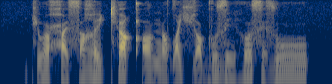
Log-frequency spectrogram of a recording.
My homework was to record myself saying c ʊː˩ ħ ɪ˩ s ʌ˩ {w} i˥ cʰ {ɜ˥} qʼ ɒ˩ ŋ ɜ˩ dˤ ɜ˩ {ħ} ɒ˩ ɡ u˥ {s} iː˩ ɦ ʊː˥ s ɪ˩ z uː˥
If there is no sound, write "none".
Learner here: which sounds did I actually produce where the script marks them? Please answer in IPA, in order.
ʁ, ɜ˥, ç, z

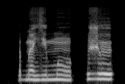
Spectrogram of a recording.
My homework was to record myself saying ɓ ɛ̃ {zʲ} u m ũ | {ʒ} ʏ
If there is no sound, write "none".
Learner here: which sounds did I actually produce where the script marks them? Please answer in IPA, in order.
zʲ, ʒ

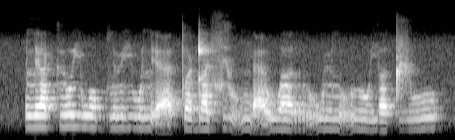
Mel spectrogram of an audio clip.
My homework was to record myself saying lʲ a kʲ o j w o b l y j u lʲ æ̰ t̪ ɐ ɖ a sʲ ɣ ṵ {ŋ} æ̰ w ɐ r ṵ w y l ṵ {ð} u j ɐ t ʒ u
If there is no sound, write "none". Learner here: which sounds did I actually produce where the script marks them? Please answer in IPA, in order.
ŋ, ð

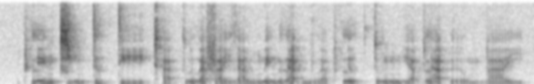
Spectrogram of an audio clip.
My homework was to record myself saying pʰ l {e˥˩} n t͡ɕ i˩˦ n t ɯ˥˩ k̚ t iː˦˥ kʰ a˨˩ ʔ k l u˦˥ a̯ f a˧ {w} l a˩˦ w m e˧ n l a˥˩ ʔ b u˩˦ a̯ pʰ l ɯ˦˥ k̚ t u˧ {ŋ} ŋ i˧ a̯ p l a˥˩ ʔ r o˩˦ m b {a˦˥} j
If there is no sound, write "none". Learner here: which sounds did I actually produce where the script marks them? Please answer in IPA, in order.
e˧, j, n, a˧

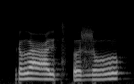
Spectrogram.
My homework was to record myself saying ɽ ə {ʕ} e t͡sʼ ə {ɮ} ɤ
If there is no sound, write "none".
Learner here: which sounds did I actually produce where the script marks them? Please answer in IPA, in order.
ʕ, ɮ

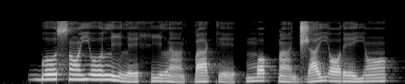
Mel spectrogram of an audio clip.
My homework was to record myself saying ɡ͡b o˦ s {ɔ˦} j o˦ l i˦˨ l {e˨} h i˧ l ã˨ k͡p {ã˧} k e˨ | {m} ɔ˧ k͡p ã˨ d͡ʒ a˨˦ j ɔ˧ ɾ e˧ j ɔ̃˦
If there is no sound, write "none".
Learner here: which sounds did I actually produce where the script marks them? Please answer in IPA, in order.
ɔ̃˦, e˨˦, a˧, m

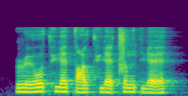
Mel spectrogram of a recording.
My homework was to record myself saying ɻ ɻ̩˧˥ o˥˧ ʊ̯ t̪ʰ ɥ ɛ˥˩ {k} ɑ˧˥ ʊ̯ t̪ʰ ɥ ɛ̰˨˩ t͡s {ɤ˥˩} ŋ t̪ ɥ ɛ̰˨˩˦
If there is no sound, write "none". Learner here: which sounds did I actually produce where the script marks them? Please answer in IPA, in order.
t̪, ɤ˥˩

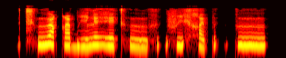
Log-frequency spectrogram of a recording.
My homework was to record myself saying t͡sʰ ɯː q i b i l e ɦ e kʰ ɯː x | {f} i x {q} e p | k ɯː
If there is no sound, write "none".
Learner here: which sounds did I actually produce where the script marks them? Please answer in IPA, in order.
f, χ

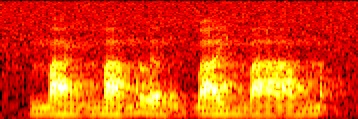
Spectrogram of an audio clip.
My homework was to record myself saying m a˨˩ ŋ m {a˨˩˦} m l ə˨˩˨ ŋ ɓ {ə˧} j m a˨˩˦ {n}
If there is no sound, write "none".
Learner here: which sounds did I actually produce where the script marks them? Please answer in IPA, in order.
a˨˩˦, a˧, m

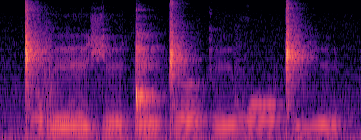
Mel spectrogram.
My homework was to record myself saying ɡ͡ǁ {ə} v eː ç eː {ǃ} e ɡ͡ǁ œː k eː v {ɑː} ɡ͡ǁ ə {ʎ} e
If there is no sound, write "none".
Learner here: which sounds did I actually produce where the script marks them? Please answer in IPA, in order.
ʌ, ǃ, ɔː, ʎ

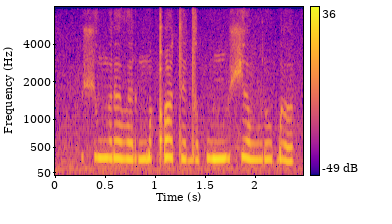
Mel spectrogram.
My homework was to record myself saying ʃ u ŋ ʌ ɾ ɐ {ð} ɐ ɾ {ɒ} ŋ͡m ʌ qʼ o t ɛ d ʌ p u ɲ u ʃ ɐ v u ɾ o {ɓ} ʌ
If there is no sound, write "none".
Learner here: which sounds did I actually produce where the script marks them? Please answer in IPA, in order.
ð, ʌ, ɓ

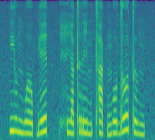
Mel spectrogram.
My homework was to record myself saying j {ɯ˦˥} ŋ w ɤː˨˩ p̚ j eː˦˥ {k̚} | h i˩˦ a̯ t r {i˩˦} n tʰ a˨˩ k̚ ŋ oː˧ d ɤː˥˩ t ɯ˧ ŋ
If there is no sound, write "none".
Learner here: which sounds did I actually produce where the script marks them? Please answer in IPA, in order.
ɯ˨˩, t̚, i˩˦

